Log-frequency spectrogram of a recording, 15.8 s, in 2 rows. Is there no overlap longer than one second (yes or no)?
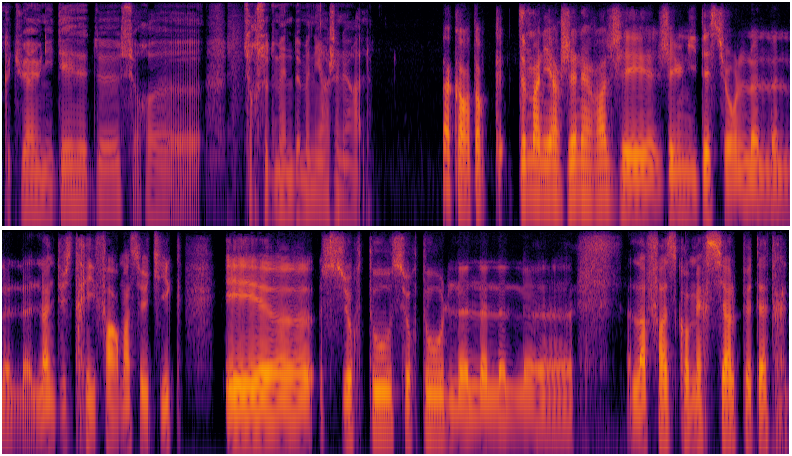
yes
